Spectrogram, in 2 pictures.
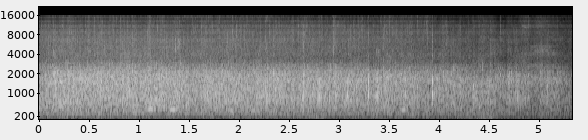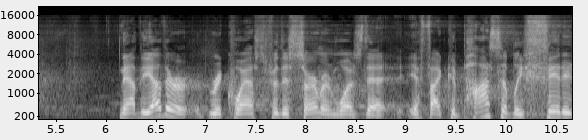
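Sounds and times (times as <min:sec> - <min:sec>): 
audience applause: 0:00.0 - 0:05.6
speech: 0:06.1 - 0:10.6.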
